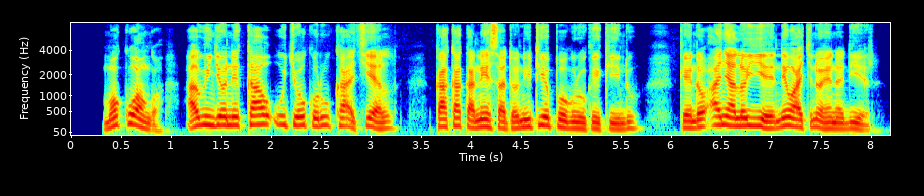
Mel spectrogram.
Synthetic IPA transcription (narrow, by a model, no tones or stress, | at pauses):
mɔkwɔŋɡɔ̰ | awiɲd͡ʒonɪkawʊt͡ʃokoɾukaːt͡ʃɪɛl | kakakanɪsatonitjepoɡɾokekindu | kendoʔaɲalɔjenɪwat͡ʃnoɛnadjer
